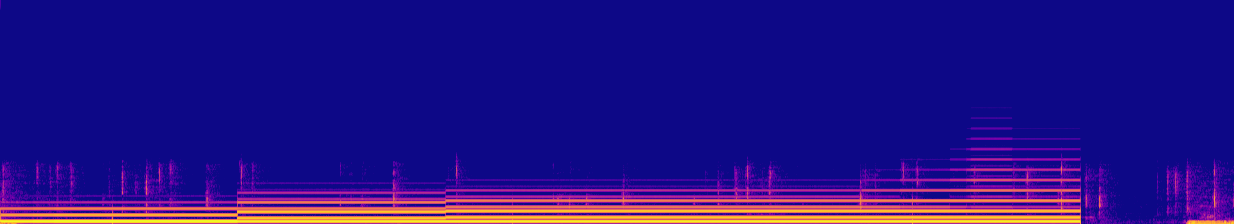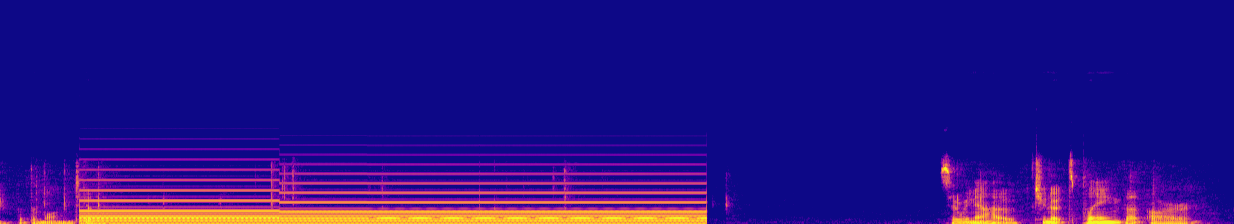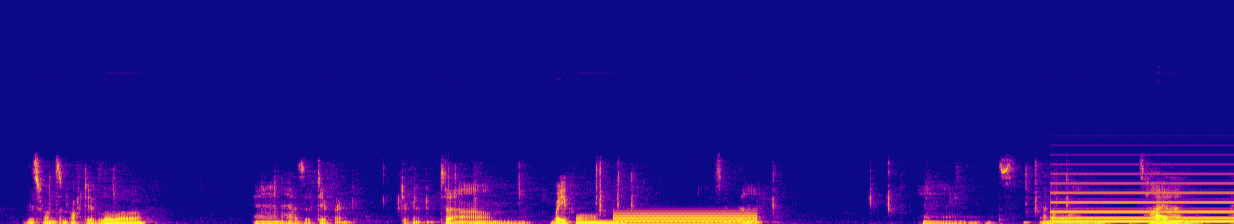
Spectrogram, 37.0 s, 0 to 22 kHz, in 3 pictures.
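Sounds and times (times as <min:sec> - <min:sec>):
deep fm tone with bass: 0:13.2 - 0:19.4, 0:30.5 - 0:32.3, 0:35.1 - 0:37.0
fm synth held note: 0:13.2 - 0:19.4, 0:30.8 - 0:32.3, 0:35.2 - 0:37.0.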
